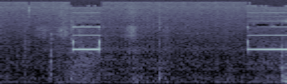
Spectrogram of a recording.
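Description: Two short electronic beeps from a multimeter on continuity test, probing accelerator pedal position sensor wiring against the car battery negative. Each tone lasts under half a second with a pause between, clear and close over a quiet background.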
